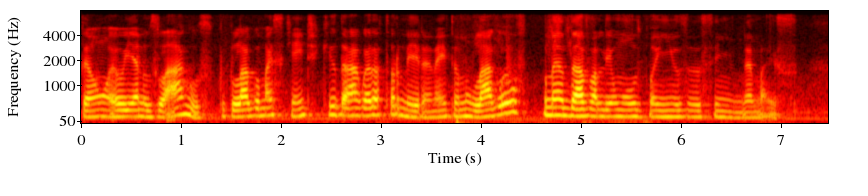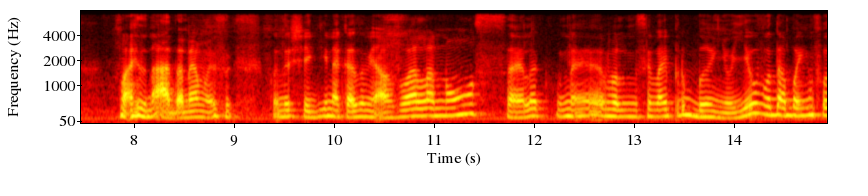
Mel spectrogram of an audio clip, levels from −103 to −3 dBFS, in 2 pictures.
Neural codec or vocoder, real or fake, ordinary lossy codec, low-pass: none; real; none; 7.2 kHz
